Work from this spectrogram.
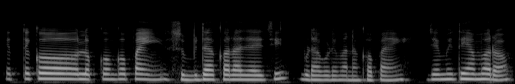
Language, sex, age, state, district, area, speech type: Odia, female, 30-45, Odisha, Cuttack, urban, spontaneous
